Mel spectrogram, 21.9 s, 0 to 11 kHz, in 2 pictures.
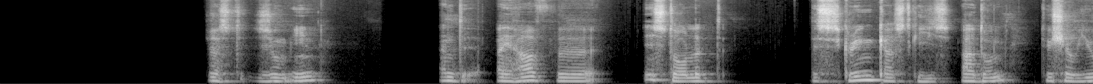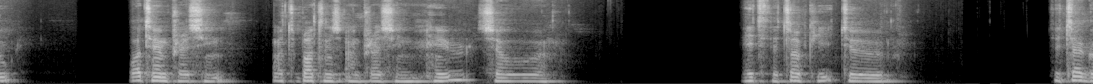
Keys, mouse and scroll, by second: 1.0-2.4 middle drag, 18.7 Tab.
